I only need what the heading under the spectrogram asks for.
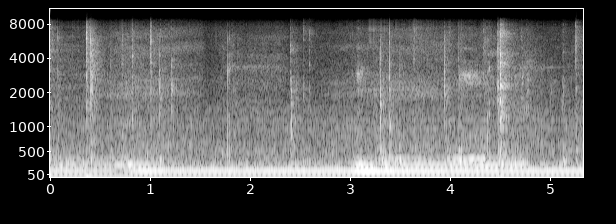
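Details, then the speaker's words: MEC AutoMate press drive run on reduced line voltage, about 40 V and lower: steady low electrical hum with irregular light clicks; slow to start and sluggish but still reaching bottom stroke. "definitely a delay on start but it's hitting the bottom stroke and it seems to be working okay"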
